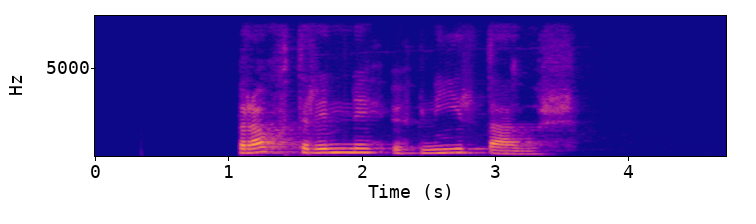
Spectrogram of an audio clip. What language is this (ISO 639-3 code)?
isl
